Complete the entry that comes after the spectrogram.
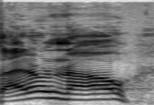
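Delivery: voce spaesata e acuta della moglie ferita; high, lost, a hint of panic. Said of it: "She goes".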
